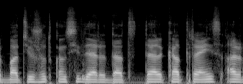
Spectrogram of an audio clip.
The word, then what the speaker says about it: TLK: First option, TLK. That's how we pronounce this abbreviation.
